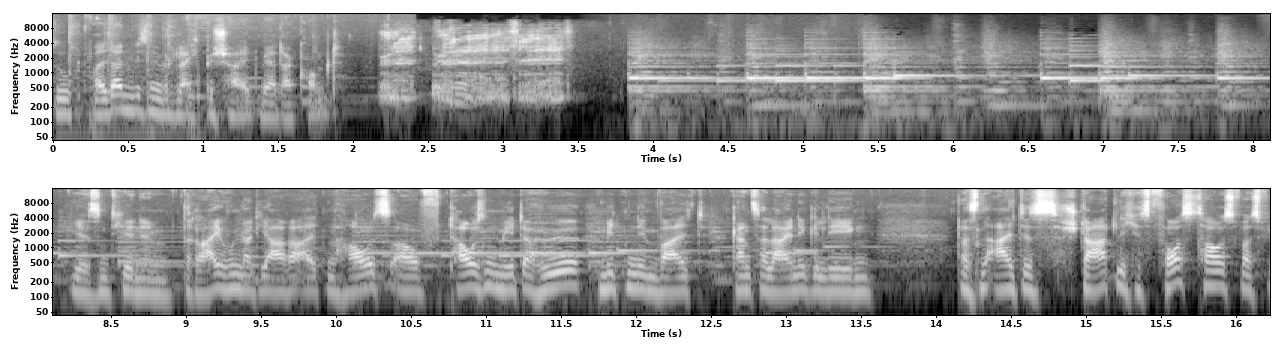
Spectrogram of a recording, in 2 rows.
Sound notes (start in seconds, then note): 2.2 grunting; 3.9 idyllic music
